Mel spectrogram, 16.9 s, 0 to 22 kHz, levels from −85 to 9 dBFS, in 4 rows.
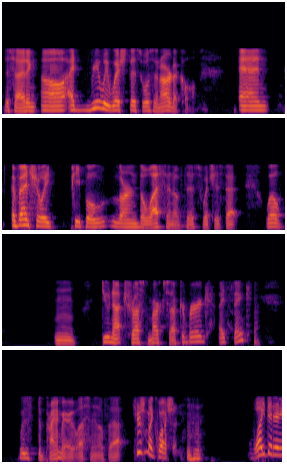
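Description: Between "was the" and "lesson of that", from 13.52 to 13.56 s, packet loss with the last packet repeated fills a 40 ms gap, which fits two 20 ms packets replayed. The repeats give a brief robotic stutter. On the waveform, a copied block repeats with abrupt seams. On the spectrogram, the speech sits within the 4 kHz telephone band.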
